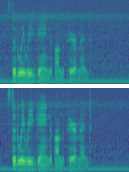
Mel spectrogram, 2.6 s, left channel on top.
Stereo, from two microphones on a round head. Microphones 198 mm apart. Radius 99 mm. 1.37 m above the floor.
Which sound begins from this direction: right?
A man speaking, at 0.1 s.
